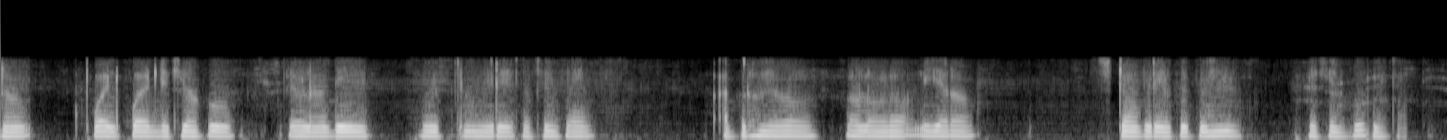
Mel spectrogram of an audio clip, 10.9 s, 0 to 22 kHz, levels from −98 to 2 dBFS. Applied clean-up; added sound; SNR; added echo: neural separator model SepFormer WHAMR!.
